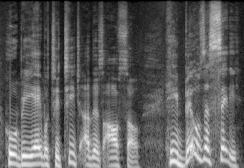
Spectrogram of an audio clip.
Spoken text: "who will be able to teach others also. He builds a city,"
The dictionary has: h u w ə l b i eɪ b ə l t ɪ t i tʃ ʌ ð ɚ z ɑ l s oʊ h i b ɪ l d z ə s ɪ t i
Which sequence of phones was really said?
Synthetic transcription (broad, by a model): h u w ə l b i eɪ b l t ɪ t i tʃ ʌ ð ɚ z ɑ l s oʊ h i b ɪ l d z ə s ɪ t i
